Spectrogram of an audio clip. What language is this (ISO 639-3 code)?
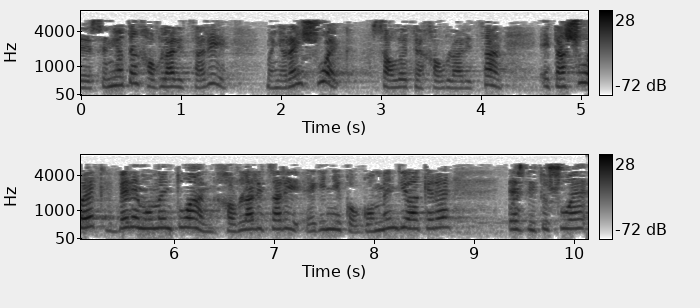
eus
